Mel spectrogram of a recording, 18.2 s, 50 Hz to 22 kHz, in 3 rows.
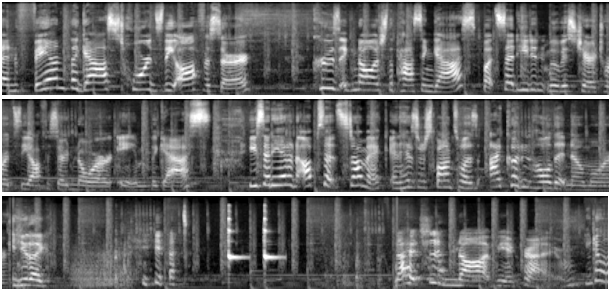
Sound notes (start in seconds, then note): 12.5 fart squelches; 13.2 laughs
